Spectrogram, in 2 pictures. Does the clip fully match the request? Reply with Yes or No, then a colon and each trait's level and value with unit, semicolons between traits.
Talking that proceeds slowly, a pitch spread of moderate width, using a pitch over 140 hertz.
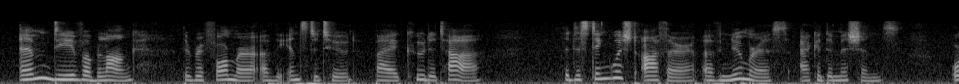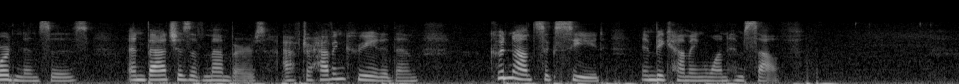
Yes: slow, 105 wpm; average, 3.6 semitones; high, 190 Hz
